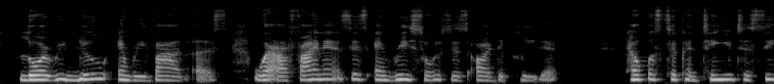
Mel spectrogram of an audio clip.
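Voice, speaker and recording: This woman's voice is fairly high and somewhat breathy, with ordinary pitch variation. She speaks at a fairly slow pace in a solemn tone. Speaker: prayer podcaster. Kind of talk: fervent prayer, led aloud for listeners. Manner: earnest, devout, solemn.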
